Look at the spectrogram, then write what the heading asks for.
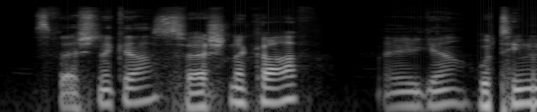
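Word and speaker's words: Svechnikov: Sveshnikov?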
